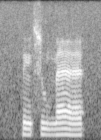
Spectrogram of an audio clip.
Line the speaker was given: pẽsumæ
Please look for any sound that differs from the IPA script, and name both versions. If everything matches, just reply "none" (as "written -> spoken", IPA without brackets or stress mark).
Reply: none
